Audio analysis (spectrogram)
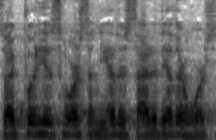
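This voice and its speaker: This man's voice is somewhat breathy with a dark, mellow tone, and he speaks at a fairly quick pace. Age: 70s. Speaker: retired stunt man. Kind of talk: interview storytelling.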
